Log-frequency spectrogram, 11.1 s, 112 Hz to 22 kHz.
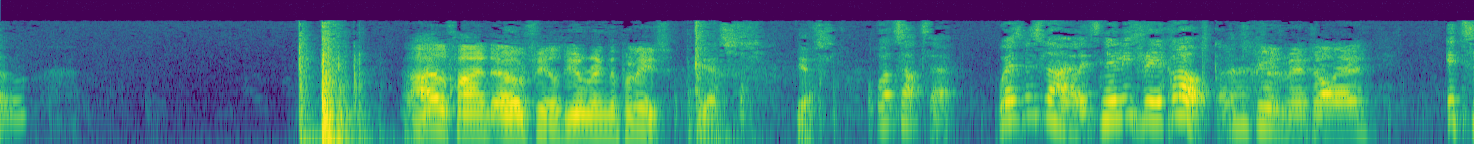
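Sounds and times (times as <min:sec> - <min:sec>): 
room door shutting with a thud: 0:02.2 - 0:02.9
speech: 0:03.1 - 0:11.0.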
